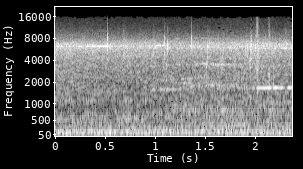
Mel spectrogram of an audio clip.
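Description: Steady low rumbling background noise, with a few faint thin high-pitched tones, one of which begins about halfway through.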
